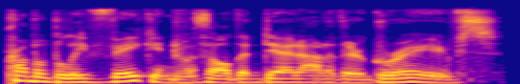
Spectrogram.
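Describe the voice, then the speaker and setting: A man playing a sardonic, defiant old-fashioned gentleman adventurer in a video game, speaking in florid, archaic, theatrical phrases. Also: mid-range voice, a little fast, dry recording, lightly acted. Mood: wry, musing. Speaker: voice actor.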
